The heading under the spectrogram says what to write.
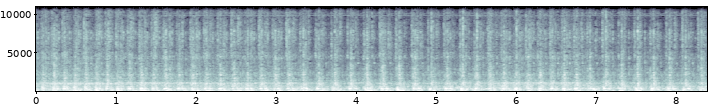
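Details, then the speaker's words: CNY computer embroidery machine in for service; at first its motor (dinamo) would not turn at all and the bobbin case was missing. Fast, even needle clatter at a steady rate with no skips, grinding or knocking as it finishes one colour; normal stitching, judged very good. "suaranya. Selesai satu warna. Kalau ini bagus sekali, langsung saya tutup saja ya."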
